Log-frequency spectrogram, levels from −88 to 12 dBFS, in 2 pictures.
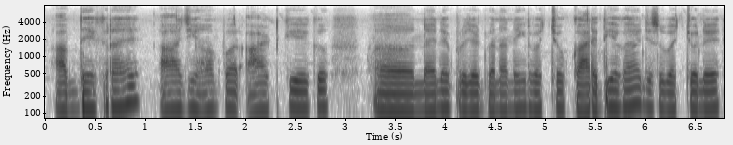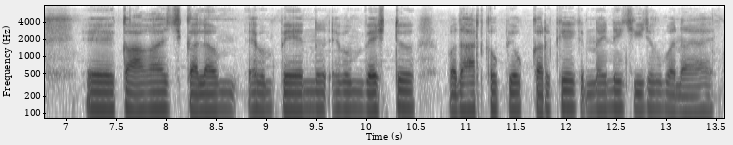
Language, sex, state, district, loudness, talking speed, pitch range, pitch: Hindi, female, Bihar, Madhepura, -20 LUFS, 170 wpm, 110-120 Hz, 115 Hz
